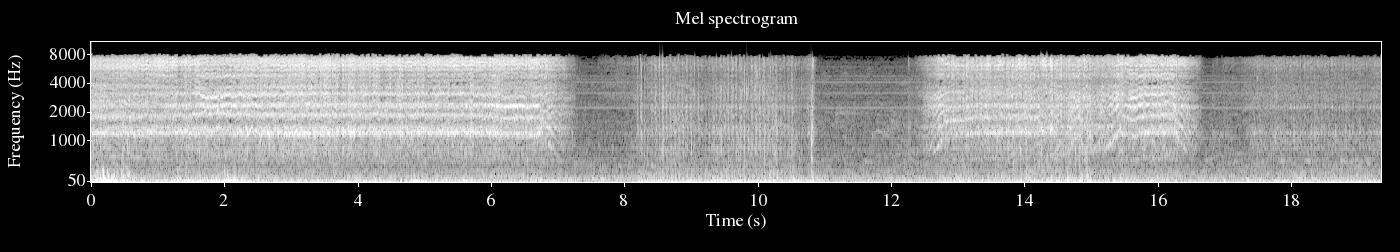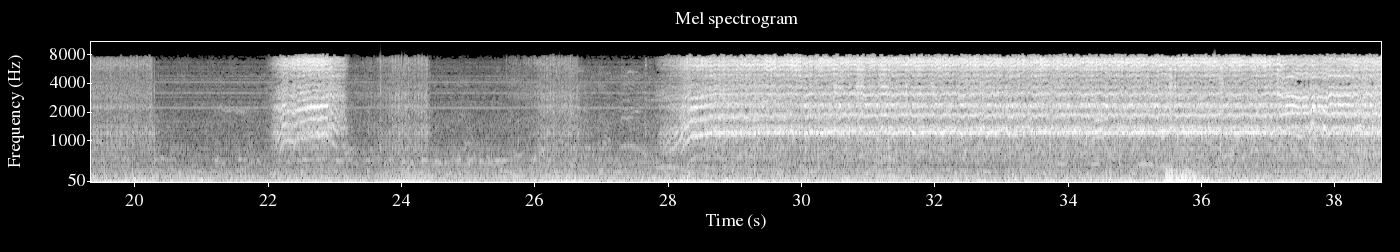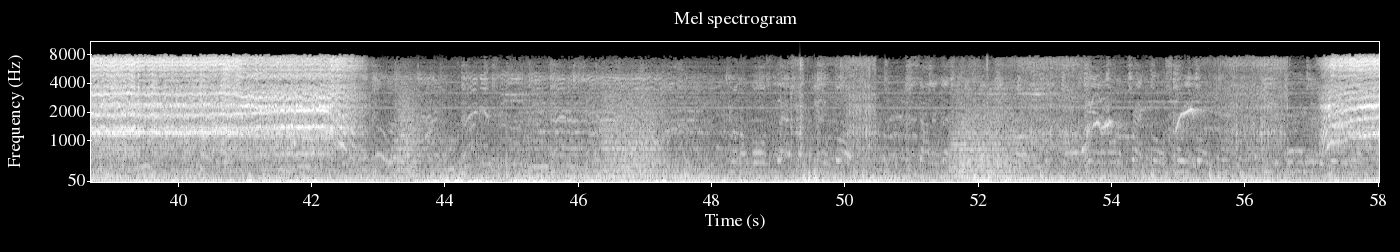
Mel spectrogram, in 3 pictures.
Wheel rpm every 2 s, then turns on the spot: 160, 160, 160, 60, 30, 10, 100, 140, 30, 30, 10, 50, 10, 20, 140, 160, 160, 160, 160, 160, 160, 30, 0, 0, 0, 0, 10, 10, 70.
8-12 16-20 22-26 52-54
